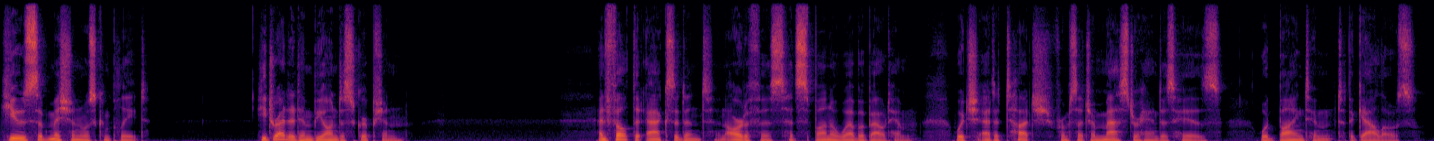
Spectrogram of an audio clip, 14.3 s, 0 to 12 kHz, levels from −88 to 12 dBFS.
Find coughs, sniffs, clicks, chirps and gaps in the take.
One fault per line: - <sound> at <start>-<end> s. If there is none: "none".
none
